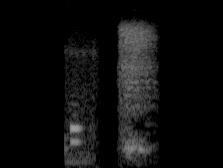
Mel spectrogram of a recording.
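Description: A single sneeze: a brief voiced intake followed by a sharp, breathy explosive burst, then silence. No one is talking.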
